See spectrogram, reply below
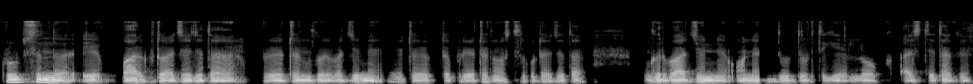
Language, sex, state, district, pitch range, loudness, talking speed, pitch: Bengali, male, West Bengal, Jalpaiguri, 90-100 Hz, -18 LUFS, 150 wpm, 95 Hz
